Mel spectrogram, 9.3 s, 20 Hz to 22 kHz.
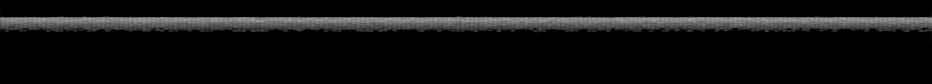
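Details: Korean bush cricket song from the National Institute of Biological Resources, 2020: an unbroken, high, hissing buzz held steady and even throughout, with no other sounds.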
